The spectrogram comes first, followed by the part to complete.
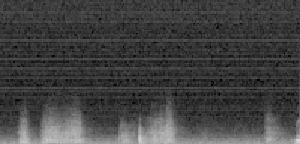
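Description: Hand plane shaving wood off the edge of a sticking wooden door: a few rasping strokes, two of them longer, about half a second each.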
